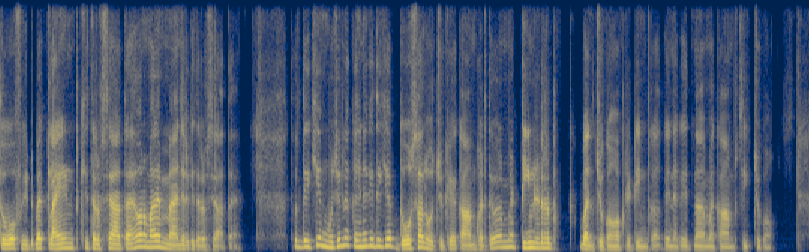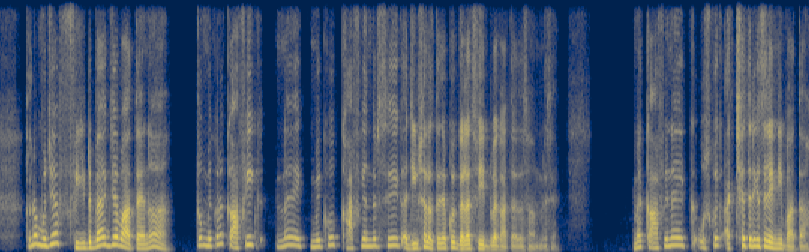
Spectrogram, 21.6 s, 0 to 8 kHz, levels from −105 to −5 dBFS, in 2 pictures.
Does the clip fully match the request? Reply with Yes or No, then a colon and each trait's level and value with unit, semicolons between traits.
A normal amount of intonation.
No: wide, 9.0 semitones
